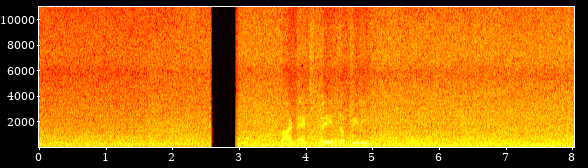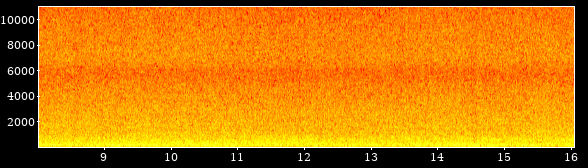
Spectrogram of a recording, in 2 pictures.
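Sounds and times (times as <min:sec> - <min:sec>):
waterfall rushing over rocks: 0:00.0 - 0:16.0.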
